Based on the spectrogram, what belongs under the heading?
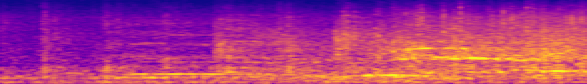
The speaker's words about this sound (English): Listen to how divided the crowd gets too, the boos. This is like supposed to be the center of liberalism, liberal Hollywood elites, and a lot of them are like, oh, what is this uppity person talking about? Oh, boo, rabble, rabble.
